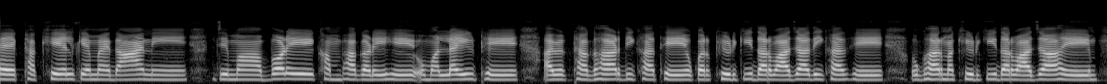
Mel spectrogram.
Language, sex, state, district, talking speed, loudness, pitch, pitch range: Chhattisgarhi, female, Chhattisgarh, Korba, 165 wpm, -16 LUFS, 230 Hz, 220-240 Hz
